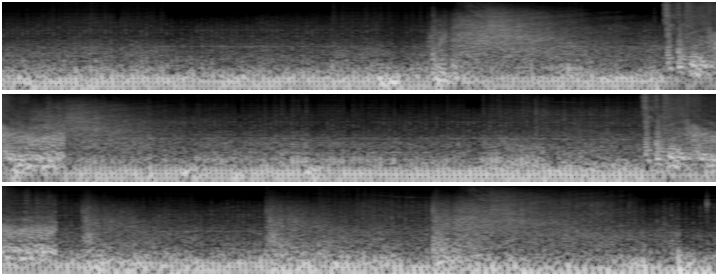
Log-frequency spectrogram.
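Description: Video game turrets fire at jets in a steady, loud barrage, with repeated booming bursts and heavier blasts at intervals over a constant rumble that lasts the whole stretch.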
